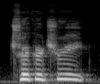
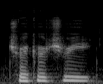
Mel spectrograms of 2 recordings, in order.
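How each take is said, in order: First: It is said a little louder. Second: It is said very softly.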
